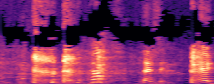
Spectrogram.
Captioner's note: laughter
